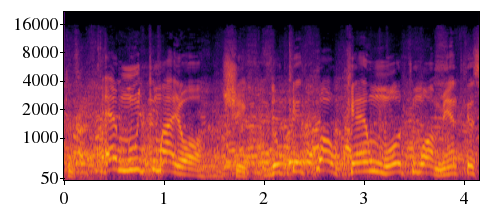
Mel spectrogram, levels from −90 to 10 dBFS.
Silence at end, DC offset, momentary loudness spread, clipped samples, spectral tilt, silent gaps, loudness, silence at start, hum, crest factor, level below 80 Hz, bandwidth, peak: 0 s; under 0.1%; 3 LU; under 0.1%; -5.5 dB/octave; none; -12 LUFS; 0 s; none; 12 dB; -46 dBFS; 13 kHz; 0 dBFS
